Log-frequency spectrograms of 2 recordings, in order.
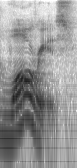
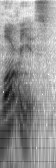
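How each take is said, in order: First: The first syllable sounds like "war." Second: The first syllable sounds like "worry." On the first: "not W A" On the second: "So W O"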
